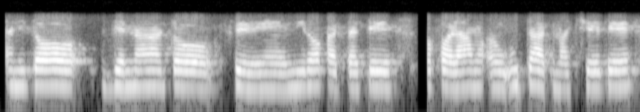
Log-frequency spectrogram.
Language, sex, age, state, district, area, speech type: Goan Konkani, female, 18-30, Goa, Salcete, rural, conversation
